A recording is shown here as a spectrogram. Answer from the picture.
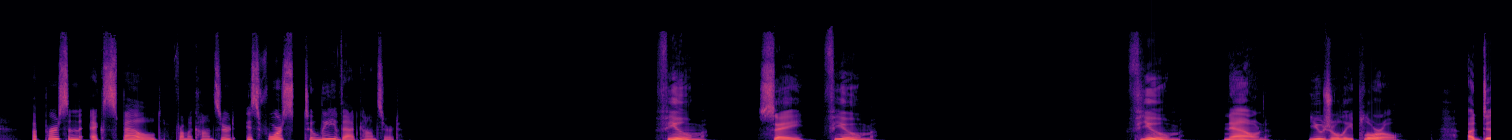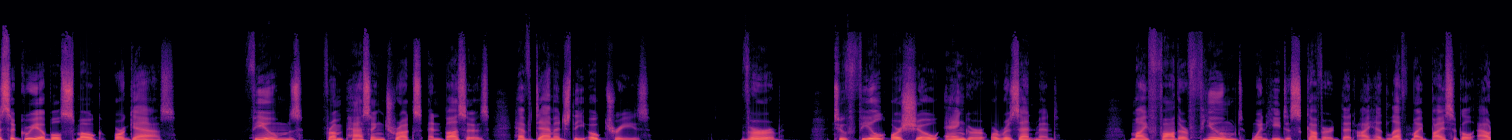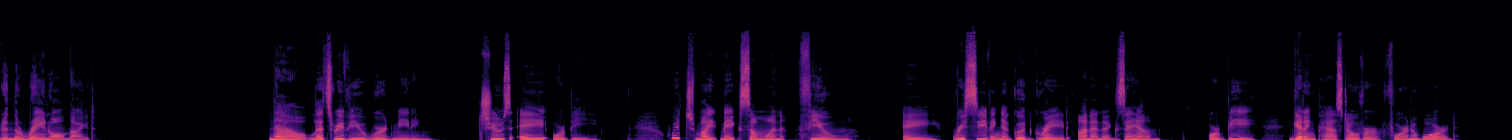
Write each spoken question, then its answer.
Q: Choose A or B. Which might make someone fume?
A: If you said B, you were correct.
